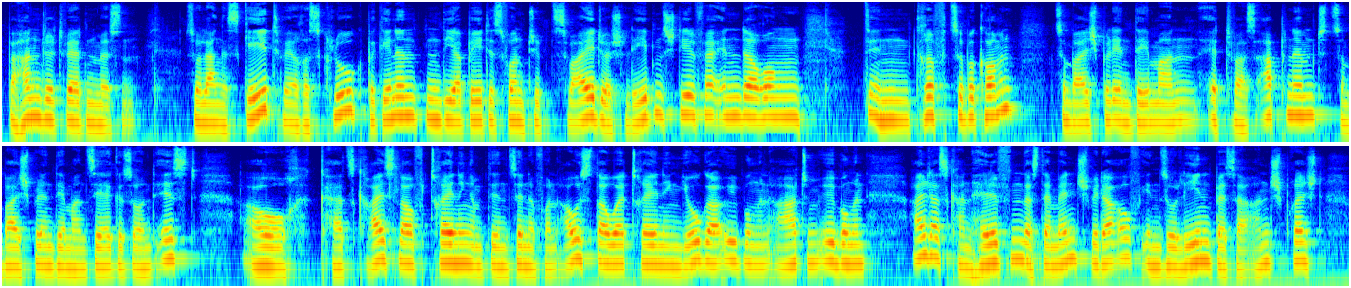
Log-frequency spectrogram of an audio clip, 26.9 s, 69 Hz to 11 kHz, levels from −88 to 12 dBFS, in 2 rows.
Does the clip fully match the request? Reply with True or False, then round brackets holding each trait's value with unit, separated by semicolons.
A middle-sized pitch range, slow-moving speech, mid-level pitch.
True (3.3 semitones; 120 wpm; 155 Hz)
